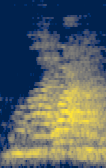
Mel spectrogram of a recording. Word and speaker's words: one: Kalau spelling pasti kan ini kan o N iya kan. Tapi kalau baca langsung one.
